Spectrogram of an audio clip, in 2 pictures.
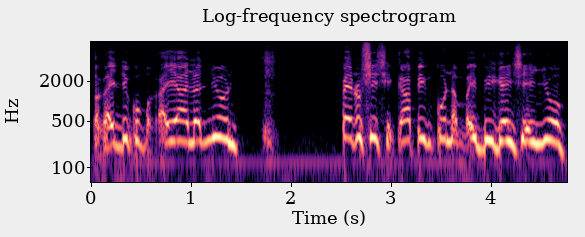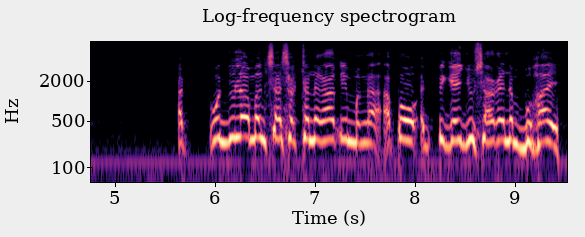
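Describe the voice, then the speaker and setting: A worried wealthy old grandfather, with a voice pitched very high for a man. He pleads and then turns stern, and the old film audio sounds dull and dry. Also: fairly even intonation, brisk, darkish tone, no echo. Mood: anxious. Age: older. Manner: pleading yet stern, steadies himself. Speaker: kidnapping victim's grandfather. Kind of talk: film drama acting.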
